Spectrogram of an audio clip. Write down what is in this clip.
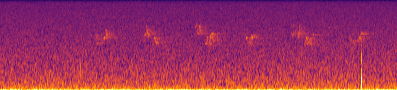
Red-eyed Vireo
